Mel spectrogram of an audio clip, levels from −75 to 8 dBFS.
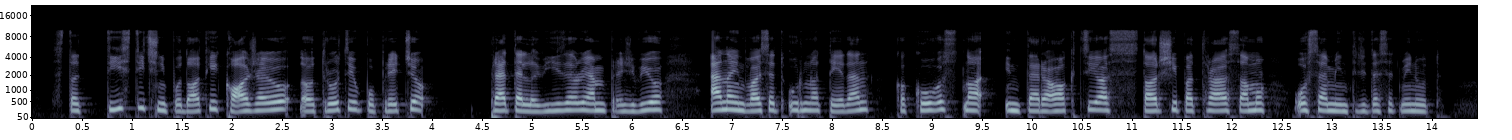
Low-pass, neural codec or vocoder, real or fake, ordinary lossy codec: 9.9 kHz; none; real; none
